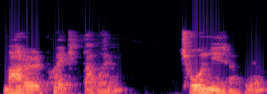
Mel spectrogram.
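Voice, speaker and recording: A man voicing a calm, wise old sage who answers in measured questions, on a dull lo-fi recording. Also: medium pitch, pitched below the performer's own voice, lightly acted.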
